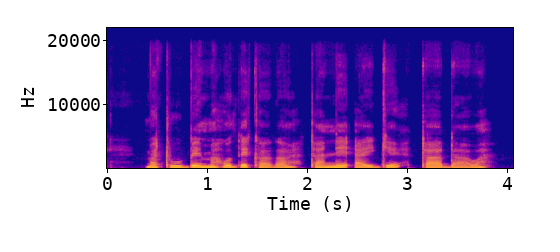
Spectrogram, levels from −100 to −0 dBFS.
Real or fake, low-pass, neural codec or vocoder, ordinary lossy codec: fake; 19.8 kHz; vocoder, 44.1 kHz, 128 mel bands, Pupu-Vocoder; none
